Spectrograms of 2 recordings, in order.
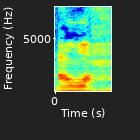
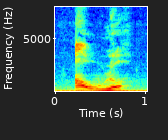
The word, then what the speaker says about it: Allah: Walaupun double L itu dibacanya Allah, bukan Allah.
